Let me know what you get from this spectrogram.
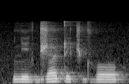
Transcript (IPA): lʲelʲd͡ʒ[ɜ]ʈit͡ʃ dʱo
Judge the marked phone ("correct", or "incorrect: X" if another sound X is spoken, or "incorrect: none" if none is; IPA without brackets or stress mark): correct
